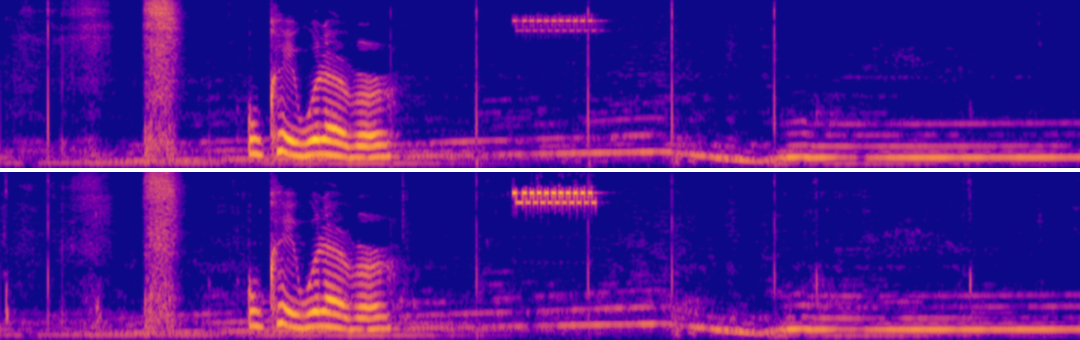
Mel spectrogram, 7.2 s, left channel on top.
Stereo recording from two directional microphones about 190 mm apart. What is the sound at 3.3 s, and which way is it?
Music, 45° right (ahead or behind).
